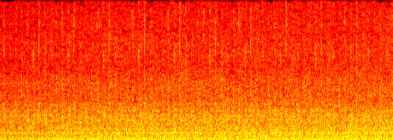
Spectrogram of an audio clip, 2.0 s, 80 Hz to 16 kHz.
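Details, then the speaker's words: Nissan 300ZX petrol V6 idling smoothly with a steady even hum and no hiccup after misfire repair work; water temperature a little high; fuel filter still to be changed. "I don't hear that hiccup like I was hiccuping before. Oh my Lord. Let's see what she sound like. Man. She sound like she running smooth, fellas."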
